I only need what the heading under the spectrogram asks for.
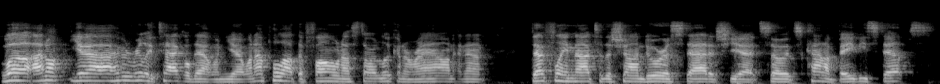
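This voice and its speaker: A man's voice: medium pitch, fairly even intonation, a little fast, pushed and bright. A man guest on a live video chat, modest and easygoing in his answers. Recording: dull lo-fi video call audio.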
